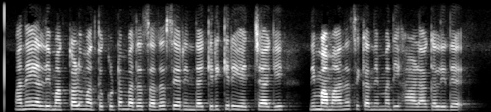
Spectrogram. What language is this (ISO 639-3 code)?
kan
